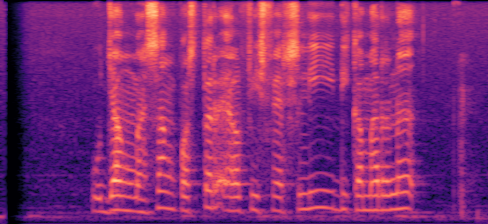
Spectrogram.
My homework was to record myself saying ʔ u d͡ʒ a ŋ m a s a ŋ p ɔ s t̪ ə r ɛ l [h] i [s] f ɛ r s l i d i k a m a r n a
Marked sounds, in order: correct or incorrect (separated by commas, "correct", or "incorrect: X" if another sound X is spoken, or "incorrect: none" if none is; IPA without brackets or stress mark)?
incorrect: f, correct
